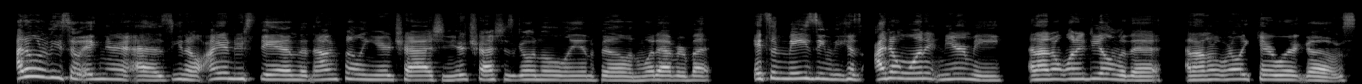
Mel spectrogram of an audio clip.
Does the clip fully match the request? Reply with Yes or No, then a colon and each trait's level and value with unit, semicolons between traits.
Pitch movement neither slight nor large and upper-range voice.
Yes: average, 3.3 semitones; high, 220 Hz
